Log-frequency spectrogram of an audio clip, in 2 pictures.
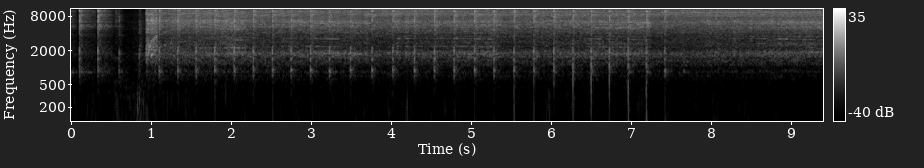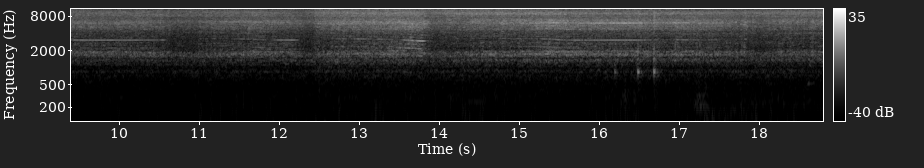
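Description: A handheld air tool whirs and hisses loudly with a fast rattle.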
